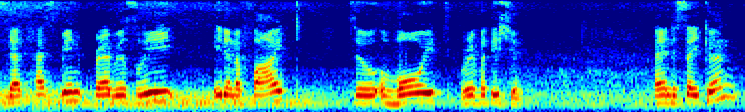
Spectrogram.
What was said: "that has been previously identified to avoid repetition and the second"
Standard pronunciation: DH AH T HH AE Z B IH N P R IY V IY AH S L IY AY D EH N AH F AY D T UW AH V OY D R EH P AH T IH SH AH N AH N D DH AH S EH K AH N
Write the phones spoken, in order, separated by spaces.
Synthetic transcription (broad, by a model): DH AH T HH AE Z B IH N P R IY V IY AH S L IY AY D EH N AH F AY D T UW AH V OY D R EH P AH T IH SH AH N AH N D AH S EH K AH N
